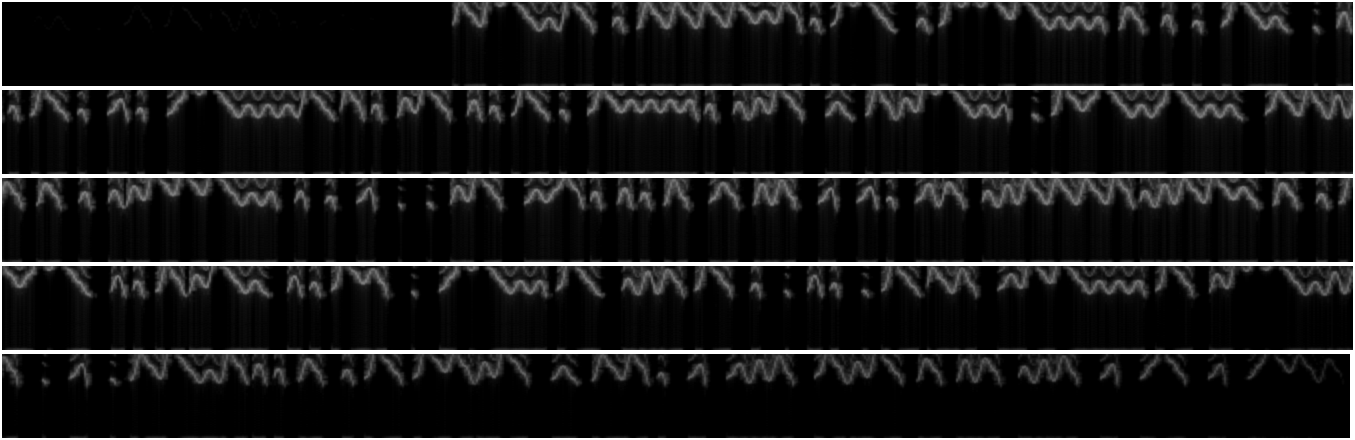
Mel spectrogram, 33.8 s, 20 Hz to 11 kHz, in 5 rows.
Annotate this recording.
A sample of a Bird singing. This was created using FabFilter Twin 2 and was generated using my own patch, after a session of experimenting with the Fab filters.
